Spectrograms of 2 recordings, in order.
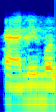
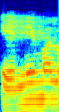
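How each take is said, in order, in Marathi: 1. हा शब्द 'a' स्वराने सुरू होतो. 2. हा शब्द 'e' स्वराने सुरू होतो. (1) "ॲ पासून जरी सुरुवात केली" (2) "ए पासून सुरुवात झाली"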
